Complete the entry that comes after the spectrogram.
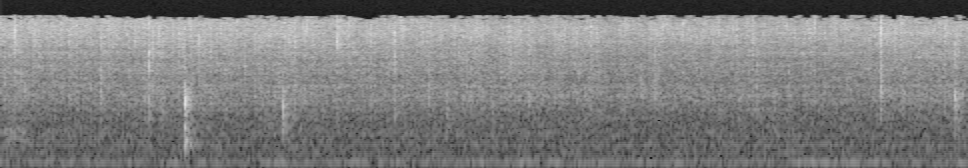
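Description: Bacon and sausage sizzling on the hot non-stick plates of an electric double omelette maker, with a steady low hum beneath. A metal utensil taps against the pan twice a little after a second in.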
